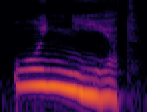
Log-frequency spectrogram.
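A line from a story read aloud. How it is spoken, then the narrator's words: Groaning in unison. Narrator (Russian): Мы с Дваром в умилительном единстве застонали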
